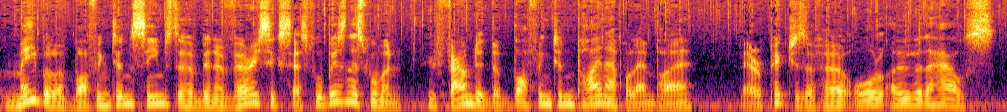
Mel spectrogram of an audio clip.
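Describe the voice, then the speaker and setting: A man voicing an earnest pig detective in a game, reasoning through deductions in a formal, deliberate way. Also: mid-range voice, very animated, darkish tone, slight background noise, lightly acted. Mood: earnest, deductive. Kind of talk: scripted game dialogue.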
